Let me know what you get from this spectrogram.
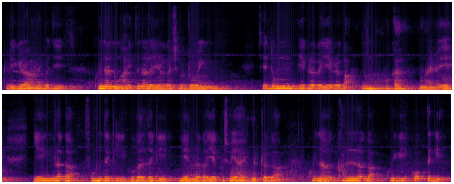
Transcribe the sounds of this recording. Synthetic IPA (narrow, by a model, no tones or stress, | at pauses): kɾiɡiɾaɦajbɐdiɐkʰojnɐnuŋajtɐnɐlɐjɾɐɡɐsudɾoiŋ | sedumjekɾɐɡɐjekɾɐɡɐdumːɐkʰɐlnuŋajɾɐe | jeŋlɐɡɐpʰondɐɡiɡuɡɐldɐɡijeŋɾɐɡɐjek̚pɐsujajnɐtɾɐɡɐ | ɐkʰojnɐkʰɐlːɐɡɐkʰojɡikok̚dɐɡi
